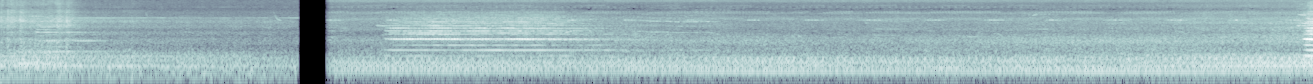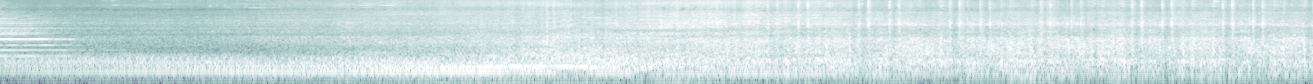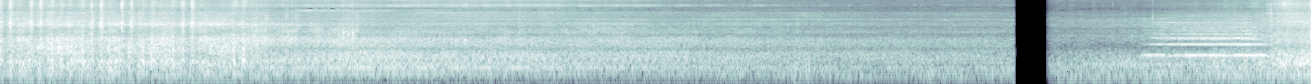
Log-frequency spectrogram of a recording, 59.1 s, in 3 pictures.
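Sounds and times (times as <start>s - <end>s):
diesel locomotive engine: 0.0s - 59.0s
train horn: 0.5s - 1.7s, 5.6s - 10.4s, 19.4s - 21.2s, 56.5s - 58.9s
wheels clicking over rail joints: 27.3s - 44.9s.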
